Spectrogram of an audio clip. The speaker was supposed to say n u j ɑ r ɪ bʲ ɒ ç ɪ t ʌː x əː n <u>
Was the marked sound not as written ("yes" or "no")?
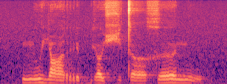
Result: no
